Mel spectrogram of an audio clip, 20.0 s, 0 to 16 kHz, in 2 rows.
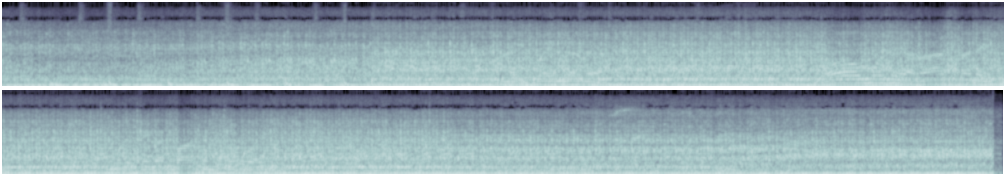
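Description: Chevrolet C60 truck engine idling steadily, heard up close as a constant low rumble.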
